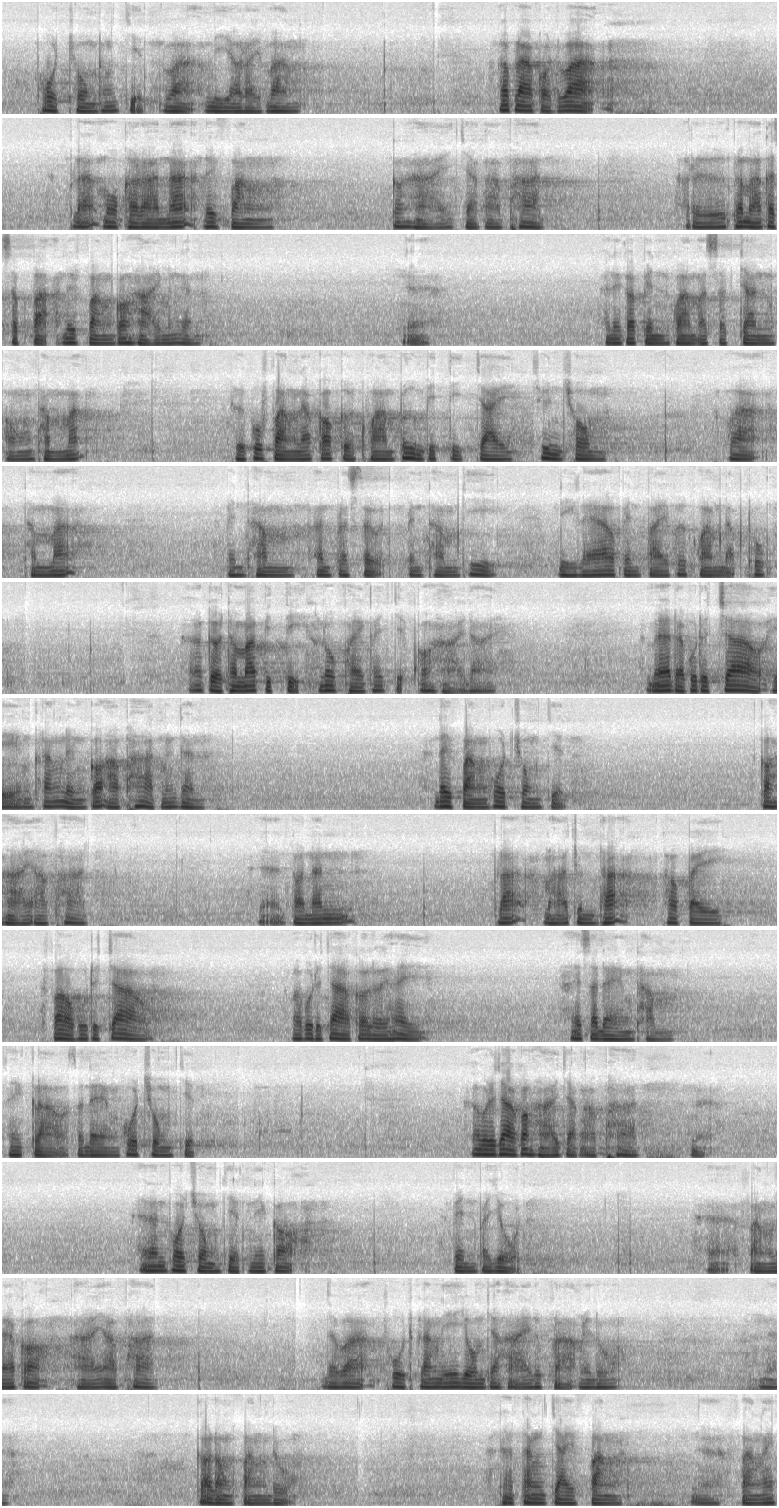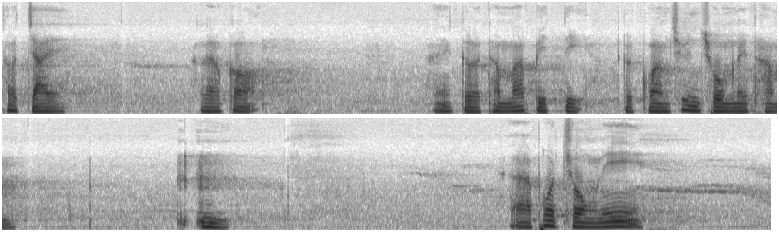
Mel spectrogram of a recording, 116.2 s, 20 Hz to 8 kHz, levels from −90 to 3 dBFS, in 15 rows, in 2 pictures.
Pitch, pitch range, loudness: 105 Hz, 100-115 Hz, -21 LUFS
